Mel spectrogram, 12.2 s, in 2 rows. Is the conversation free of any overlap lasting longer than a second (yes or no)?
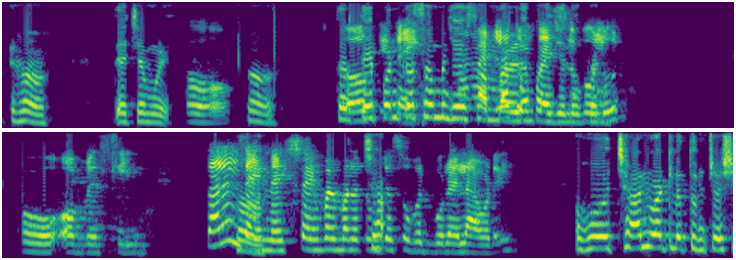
no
